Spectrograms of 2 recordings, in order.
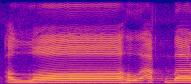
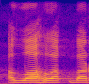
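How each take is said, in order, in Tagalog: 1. Mahaba at mabagal ang pagbigkas ng mga patinig. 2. Maikli at mabilis ang pagbigkas ng mga patinig. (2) "Ganun na siya. Maikli na"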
